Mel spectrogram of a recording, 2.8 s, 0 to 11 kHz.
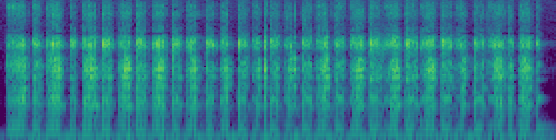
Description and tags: ape.rubba.16
daxophone, friction, idiophone, instrument, wood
